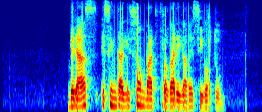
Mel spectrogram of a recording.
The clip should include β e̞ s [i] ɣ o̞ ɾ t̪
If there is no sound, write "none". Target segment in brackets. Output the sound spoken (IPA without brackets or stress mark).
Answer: i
